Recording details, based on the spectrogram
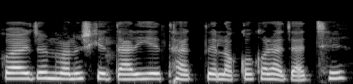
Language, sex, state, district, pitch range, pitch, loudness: Bengali, female, West Bengal, Alipurduar, 235-265 Hz, 255 Hz, -12 LUFS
